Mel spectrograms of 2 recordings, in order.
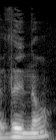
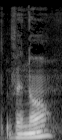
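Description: First: Wyno with a deep Russian-style y. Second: Weno with the first vowel said as e; y toward e. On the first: Lecturer showing the wrong deep-y pronunciation of wyno. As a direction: say wyno with a full back y, the wrong way. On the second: Lecturer contrasting correct weno with wrong wyno. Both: Shown as a demonstration. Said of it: "nie będzie wyno".

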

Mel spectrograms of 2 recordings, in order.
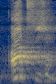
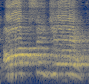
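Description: First: Said in the usual way. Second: High, hammed-up call of OXYGEN; mock exclamation. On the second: Shown as a demonstration. Teacher shows how not to order oxygen, hammed-up cry. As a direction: call out OXYGEN far too dramatically. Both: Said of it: "I'm not gonna say it like that".

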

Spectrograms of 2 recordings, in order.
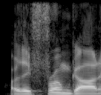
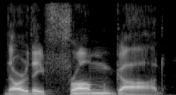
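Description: First: Louder, pressing the question home; emphatic repeat. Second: Asked slowly, weighing each word; slow questioning. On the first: Preacher repeats the question to his congregation, louder and insistent. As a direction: hit it again with force. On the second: Preacher poses the question to the congregation, slow and searching. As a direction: let the question hang, unhurried. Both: Shown as a demonstration.

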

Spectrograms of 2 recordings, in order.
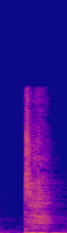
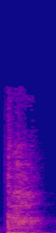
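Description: First: T with the tongue tip on the ridge; crisp t, tongue behind the teeth; alveolar t. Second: Th made with the tongue on the teeth, duller; soft th, tongue against the teeth; dentalized t. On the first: Teacher contrasting the alveolar t with the dental one. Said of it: "dentalized D and T". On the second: Teacher showing the duller dental t of immigrants. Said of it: "a little bit of a duller sound". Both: Shown as a demonstration.

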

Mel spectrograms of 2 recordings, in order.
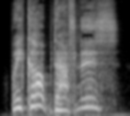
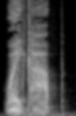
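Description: First: High, rising voiced call; insistent rousing call. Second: Unvoiced, hoarse-whispered call; breathy urgent wake-up; rousing call. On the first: Shepherd shaking Daphnis awake, high insistent call. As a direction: call the name higher to rouse him. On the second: Shepherd shaking Daphnis awake, urgent breathy call. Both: A narrator's reading.

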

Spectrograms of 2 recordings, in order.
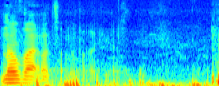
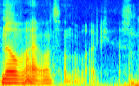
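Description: First: Quiet plea. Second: Said in the usual way. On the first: Real, not acted. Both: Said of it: "I'm gonna keep repeating this".

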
